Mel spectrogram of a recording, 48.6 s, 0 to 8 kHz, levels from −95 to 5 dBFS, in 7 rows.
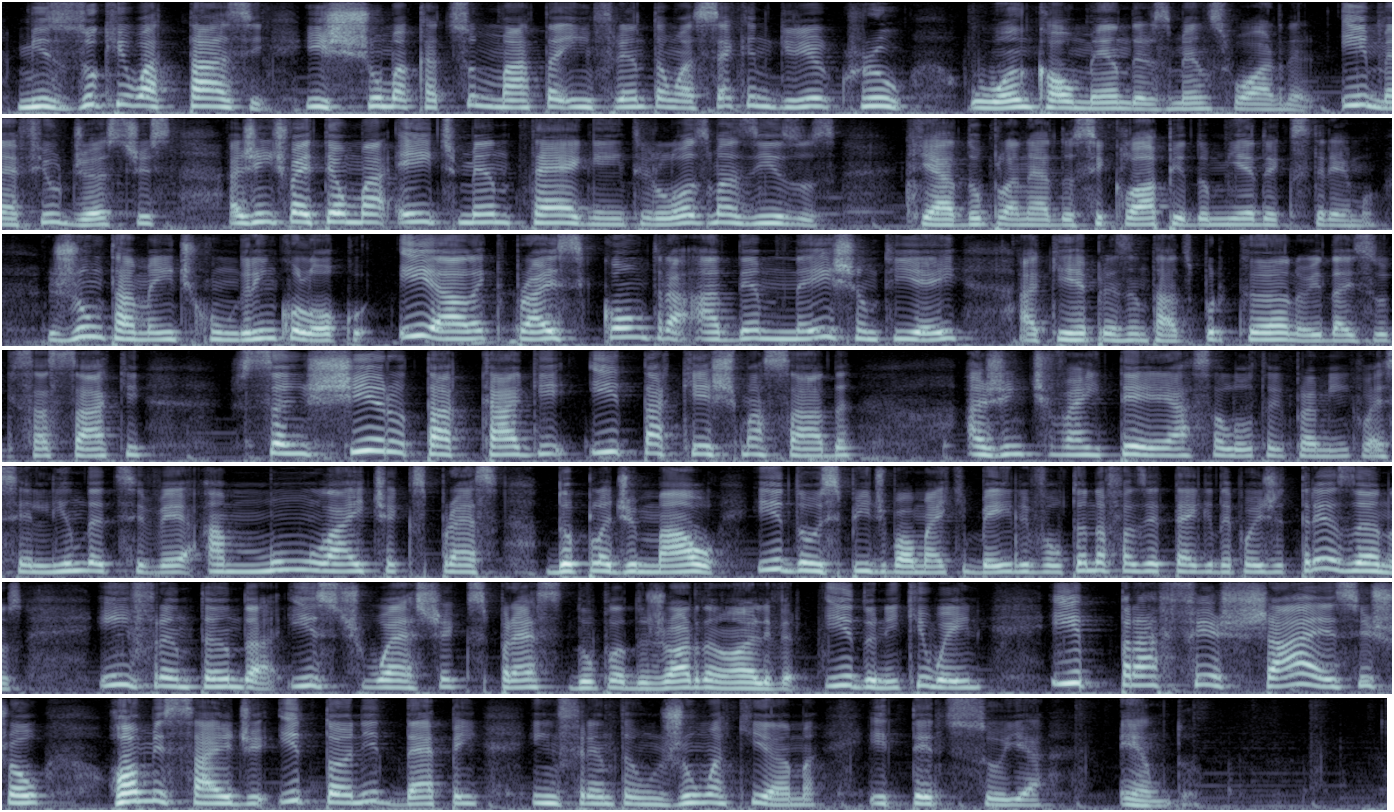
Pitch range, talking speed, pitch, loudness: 170-210 Hz, 155 wpm, 190 Hz, -21 LUFS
